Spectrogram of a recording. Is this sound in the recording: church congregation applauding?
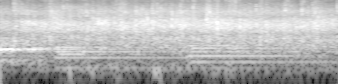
yes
